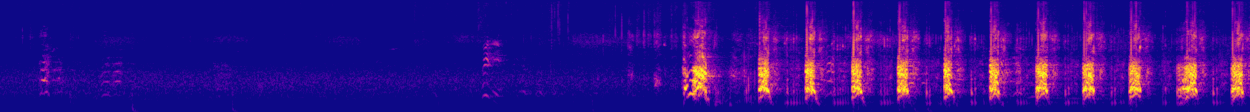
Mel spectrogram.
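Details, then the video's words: Protection-trained German Shepherd: quiet background with faint sounds for eight seconds, then a burst of loud, evenly spaced barks, roughly two per second, continuing to the end. "German Shepherd, Obedient & Protective!"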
